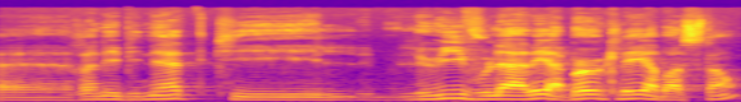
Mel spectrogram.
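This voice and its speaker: A man speaks at a fairly slow pace with medium pitch and ordinary pitch variation. It is an unremarkable speaking voice. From Quebec, Beauce region. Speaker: former radio host. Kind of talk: interview, life story. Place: home room. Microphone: lapel.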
